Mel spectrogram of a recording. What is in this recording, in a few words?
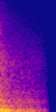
STOMPS; Spectrasonics; Vocal Planet; Blues Soul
